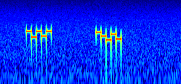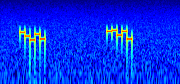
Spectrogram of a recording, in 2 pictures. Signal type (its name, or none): five-tone selective call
